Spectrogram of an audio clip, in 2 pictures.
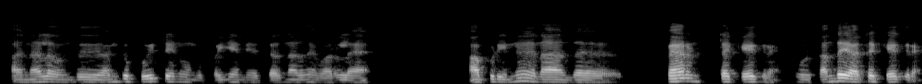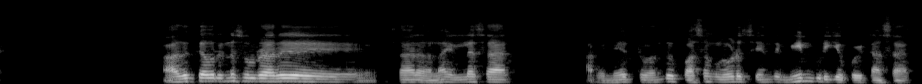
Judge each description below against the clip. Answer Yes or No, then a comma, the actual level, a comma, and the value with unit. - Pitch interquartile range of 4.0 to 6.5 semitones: No, average, 3.2 semitones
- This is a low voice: Yes, low, 115 Hz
